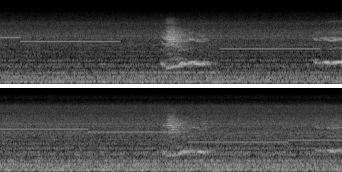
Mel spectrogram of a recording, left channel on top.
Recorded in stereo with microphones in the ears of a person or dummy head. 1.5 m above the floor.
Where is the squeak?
35° left (ahead or behind), 0.8 m.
